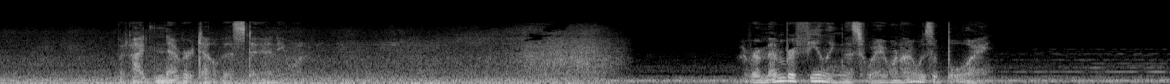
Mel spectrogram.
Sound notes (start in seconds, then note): 3.9 plane engine roaring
